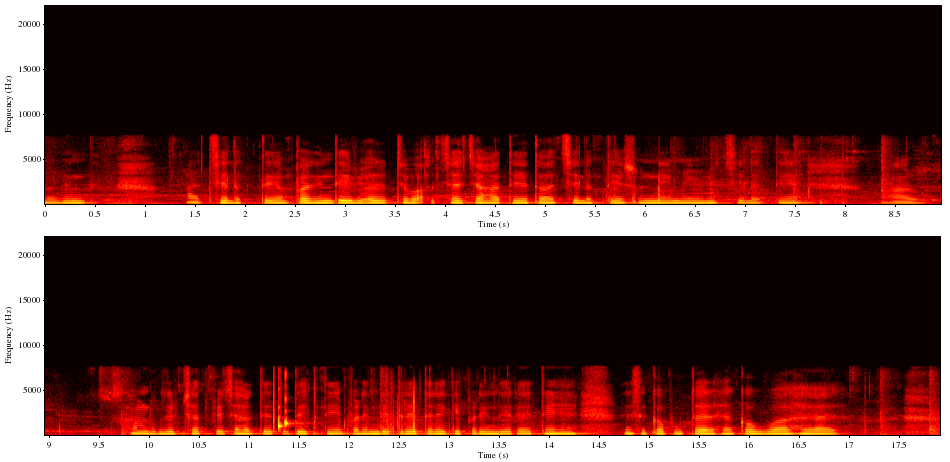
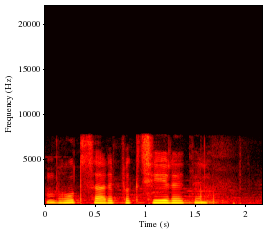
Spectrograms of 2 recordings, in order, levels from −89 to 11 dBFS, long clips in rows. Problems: constant background noise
